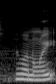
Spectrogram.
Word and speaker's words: Illinois: Illinois? Is that not how you say it? – I'm pretty sure it's Illinois. No S.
